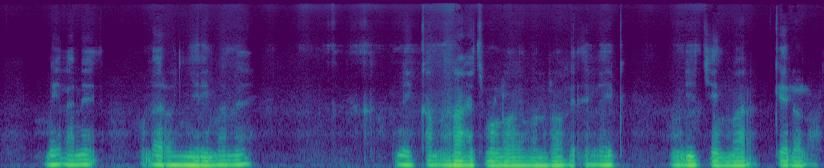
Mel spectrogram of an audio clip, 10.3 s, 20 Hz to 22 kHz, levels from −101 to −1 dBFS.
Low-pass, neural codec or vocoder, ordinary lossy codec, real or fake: 19.8 kHz; codec, 44.1 kHz, 7.8 kbps, DAC; MP3, 96 kbps; fake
